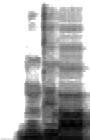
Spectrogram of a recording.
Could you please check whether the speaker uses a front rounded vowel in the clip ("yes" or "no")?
no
